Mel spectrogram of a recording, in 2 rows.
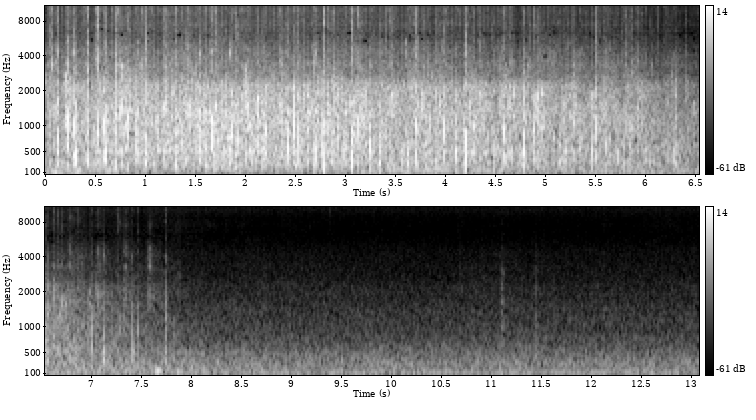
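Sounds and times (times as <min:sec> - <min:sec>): audience applauding: 0:00.0 - 0:07.9.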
